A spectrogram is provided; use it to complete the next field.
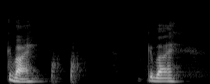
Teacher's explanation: I barely even say the O's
